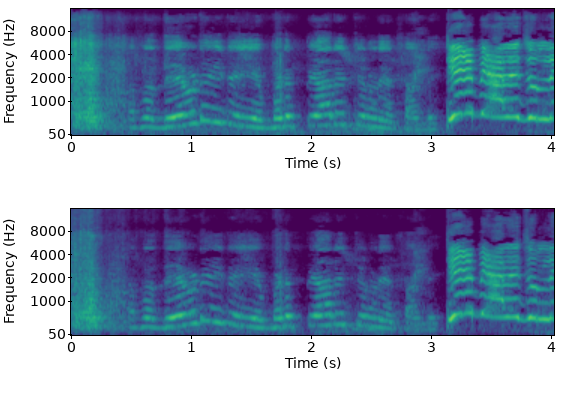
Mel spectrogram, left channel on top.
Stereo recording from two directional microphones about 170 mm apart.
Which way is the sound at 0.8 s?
20° left (ahead or behind).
